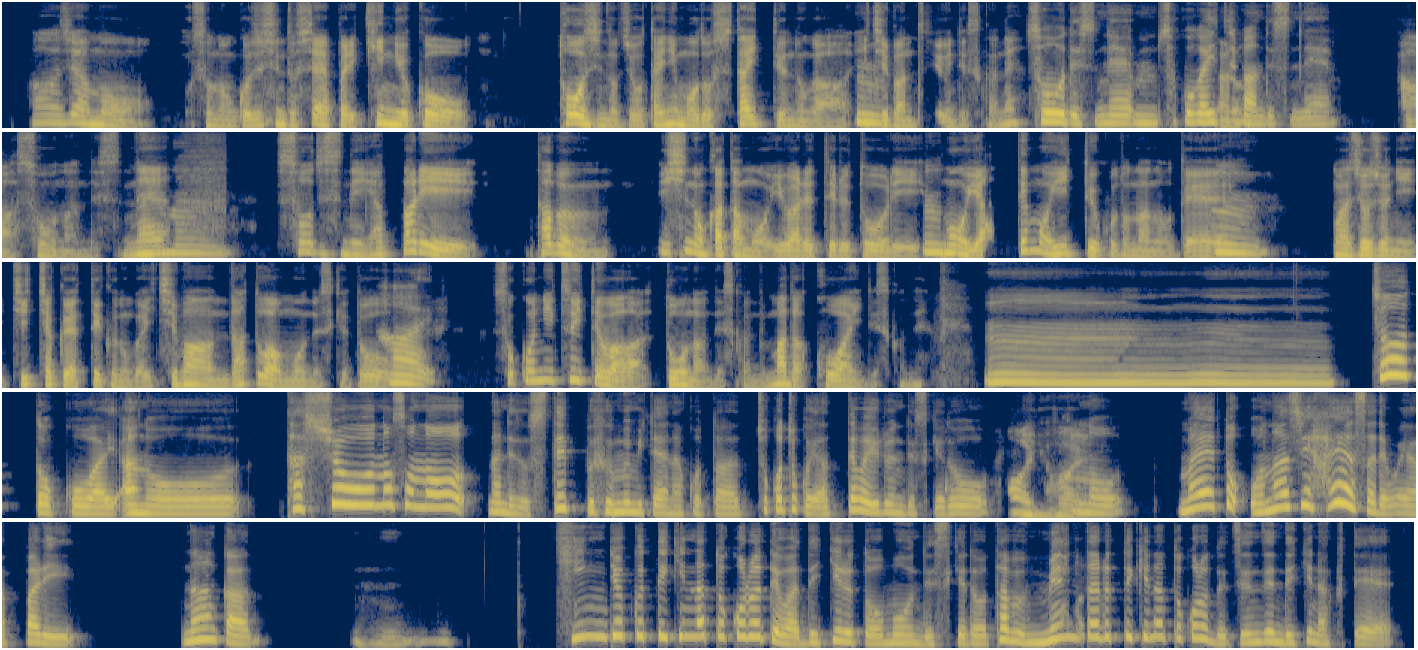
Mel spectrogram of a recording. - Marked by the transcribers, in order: drawn out: "うーん"; "何でしょう" said as "なんでど"; other noise; tapping
- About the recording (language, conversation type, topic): Japanese, advice, 長いブランクのあとで運動を再開するのが怖かったり不安だったりするのはなぜですか？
